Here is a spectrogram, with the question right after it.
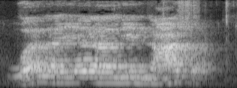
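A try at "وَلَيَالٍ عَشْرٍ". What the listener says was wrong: Pakai shin, sya. Ashar.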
